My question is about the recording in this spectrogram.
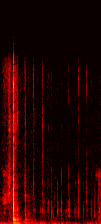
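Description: Faint computer-keyboard typing: a quick run of key clicks over the first second and a half, then it stops.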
